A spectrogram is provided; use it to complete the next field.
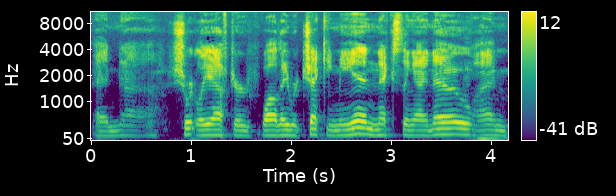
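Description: In an American accent, a man with a normal speaking voice talks at a moderate pace with fairly even intonation. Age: 50s. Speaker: comic shop owner. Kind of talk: casual interview chat.

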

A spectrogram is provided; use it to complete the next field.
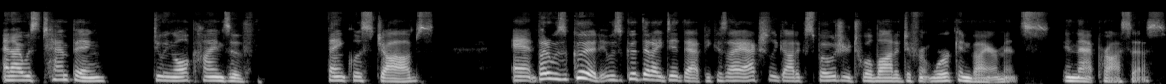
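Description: A woman with a plain, everyday voice, fairly low in pitch, at a moderate pace with ordinary pitch variation, in dry, close sound with no echo and a quiet background. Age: 60s. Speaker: career coach. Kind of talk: interview conversation.

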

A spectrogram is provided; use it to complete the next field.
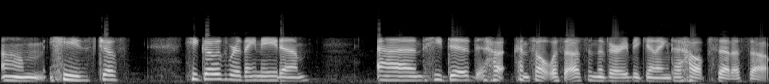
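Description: Speaking at a moderate pace, a woman with an American accent has a plain, everyday voice, a medium pitch, ordinary pitch variation and very even loudness. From Pennsylvania. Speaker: literary agent and farmer. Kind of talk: casual chat.

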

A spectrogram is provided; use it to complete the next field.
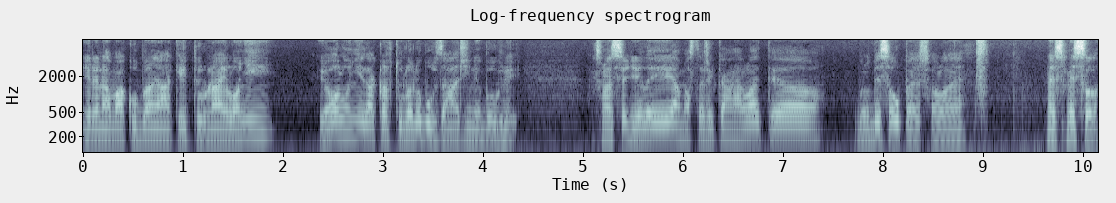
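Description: A normal speaking voice, a man at fairly high pitch with ordinary pitch variation. He keeps a moderate pace on a very clean recording with a silent background. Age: 40s. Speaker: Thai boxing coach and fighter. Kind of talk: casual chat. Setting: improvised studio in a van.

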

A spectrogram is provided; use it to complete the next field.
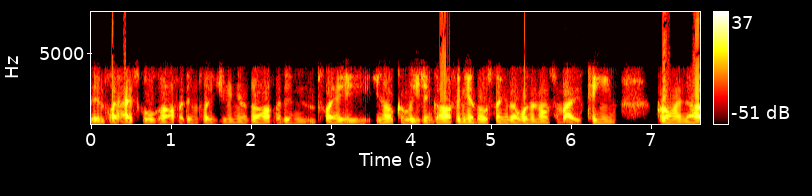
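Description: A man with an American accent, very deep and low in pitch, monotone and flat in intonation, at a moderate pace. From US South, Florida (Orlando, Pine Hills). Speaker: professional long drive golfer. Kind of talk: interview.

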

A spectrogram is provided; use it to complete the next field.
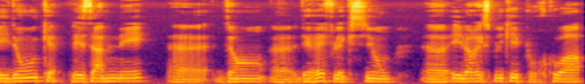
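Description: This man talks at a very slow pace in a dark, mellow tone, his intonation monotone and flat. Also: medium pitch for a man. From France. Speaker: sustainable investment executive. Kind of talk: interview. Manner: hesitant, many fillers.

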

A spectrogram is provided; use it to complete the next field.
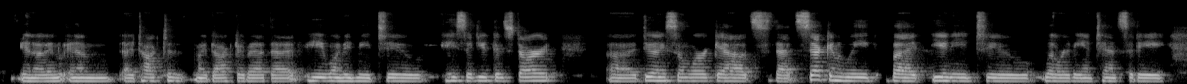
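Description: A woman talks at a fairly slow pace in a very deep, low pitch, with very even loudness, a monotone, flat delivery, hardly any pauses, and noticeable background noise. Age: 60s. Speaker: amateur track cyclist and engineer. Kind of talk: interview.

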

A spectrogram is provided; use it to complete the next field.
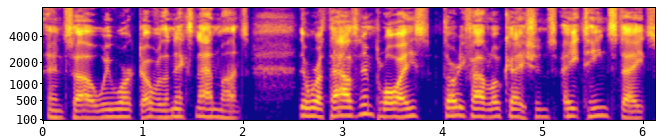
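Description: Here is an ordinary speaking voice with an American accent, at a moderate pace with fairly even intonation. The loudness stays very even, and the sound is dry and close with no echo. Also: man. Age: 60s. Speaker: entrepreneur and author. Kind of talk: interview. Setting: office garage.

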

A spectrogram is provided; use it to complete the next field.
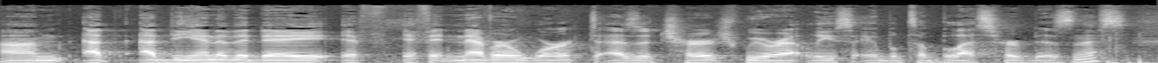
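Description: A man talks at a medium pace, and the room gives his voice an audible echo. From West Michigan, US Midwest. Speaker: pastor. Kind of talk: sermon. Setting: home gathering.

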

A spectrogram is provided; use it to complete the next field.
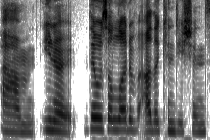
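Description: A woman with an Australian accent speaks at a medium pitch with fairly even intonation, recorded very cleanly against a silent background. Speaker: podcast co-host with FND. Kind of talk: casual chat.

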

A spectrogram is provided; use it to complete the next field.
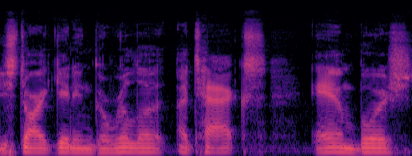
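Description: With a New York accent and a fairly low pitch, a man speaks at a moderate pace on a very clean recording with a silent background. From New York, the Bronx. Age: 50s. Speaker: podcast host. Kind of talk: casual monologue. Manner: animated.

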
